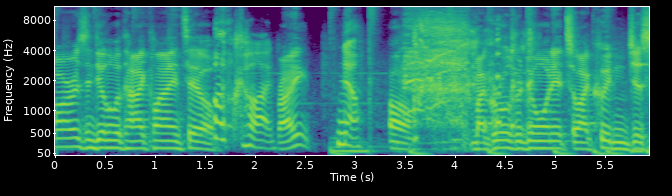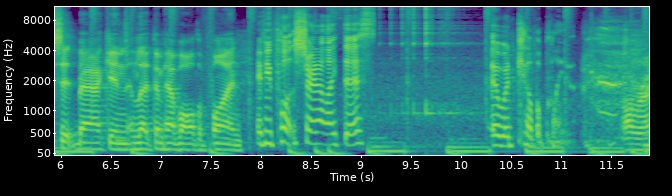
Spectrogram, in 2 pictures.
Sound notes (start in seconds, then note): 3.5 girls laughing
